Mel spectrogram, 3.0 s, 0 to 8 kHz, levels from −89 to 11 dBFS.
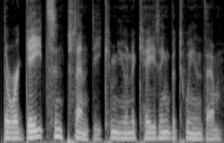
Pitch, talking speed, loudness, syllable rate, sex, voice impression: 110 Hz, 160 wpm, -19 LUFS, 5.9 syllables/s, male, very masculine, slightly old, thick, muffled, cool, sincere, calm, slightly wild, slightly kind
